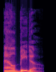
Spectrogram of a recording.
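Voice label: "albedo", British English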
